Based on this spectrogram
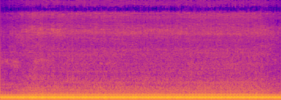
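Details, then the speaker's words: Acura RSX Type-S idling after a new header install, with the header gasket missing. A low, rapid puffing pulse of about four a second comes from an exhaust leak at the pipe joint underneath. "you guys can probably hear the little exhaust leak it's coming from where that that pipe is right underneath there"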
